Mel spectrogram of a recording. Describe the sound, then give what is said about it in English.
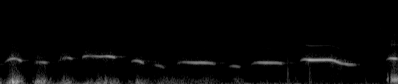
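Someone whistles a song melody, a string of clear sustained tones that slide and step between pitches, with short breaths between phrases and no talking. “Okay, let me try to whistle again.”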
